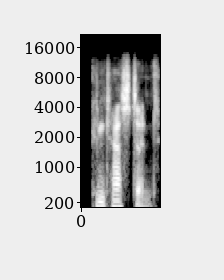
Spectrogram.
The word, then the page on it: contestant: American English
